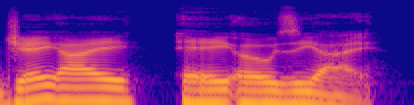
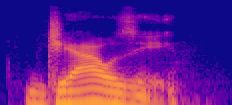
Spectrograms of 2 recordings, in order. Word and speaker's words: Jiaozi: J I A O Z I. Gia I'll just keep I think, keep trying. I think you're doing great. Jiaozi.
